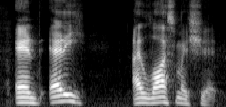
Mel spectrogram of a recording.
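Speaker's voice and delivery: ordinary talk, nothing marked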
